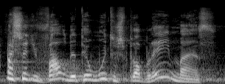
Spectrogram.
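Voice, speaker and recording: Older man putting on a cranky airport heckler, high and pushy, in a reverberant hall. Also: big pitch swings, brisk, breathy edge, exaggerated voice. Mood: pleading. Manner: loud, confrontational heckling. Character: grumpy impatient man in an airport line.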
